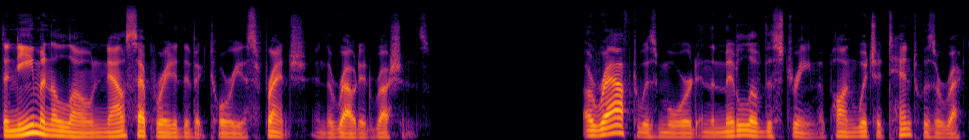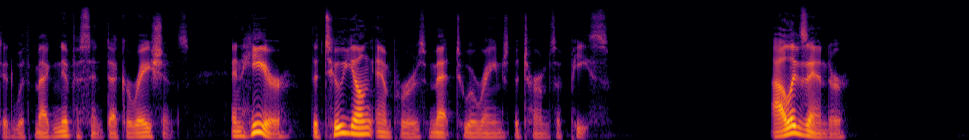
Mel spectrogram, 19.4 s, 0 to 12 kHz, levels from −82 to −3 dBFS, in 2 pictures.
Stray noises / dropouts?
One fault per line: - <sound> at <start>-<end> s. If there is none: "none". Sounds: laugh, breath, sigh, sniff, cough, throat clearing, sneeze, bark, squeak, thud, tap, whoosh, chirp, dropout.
none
